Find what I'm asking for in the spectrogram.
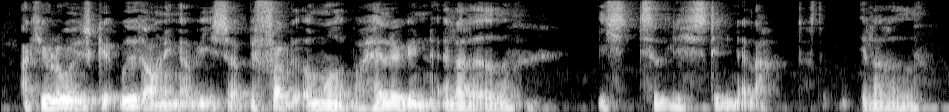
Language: Danish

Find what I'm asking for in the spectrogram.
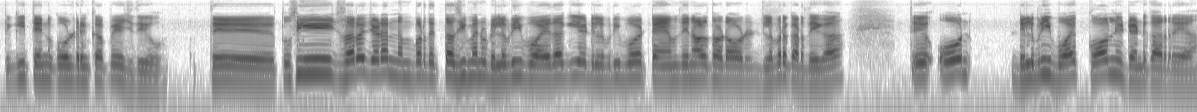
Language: Punjabi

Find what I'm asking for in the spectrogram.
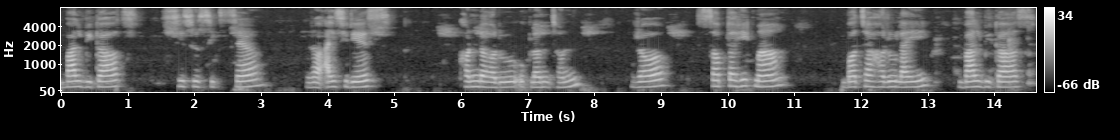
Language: Nepali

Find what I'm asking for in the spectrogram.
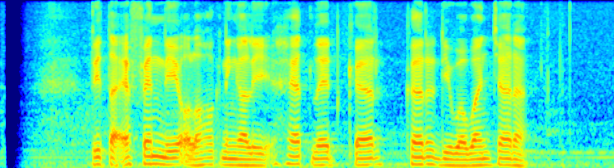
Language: Sundanese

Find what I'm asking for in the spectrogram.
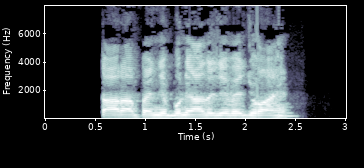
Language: Sindhi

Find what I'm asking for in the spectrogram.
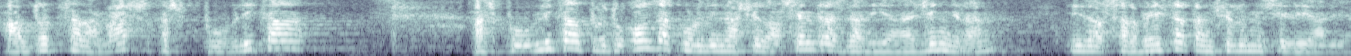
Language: Catalan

